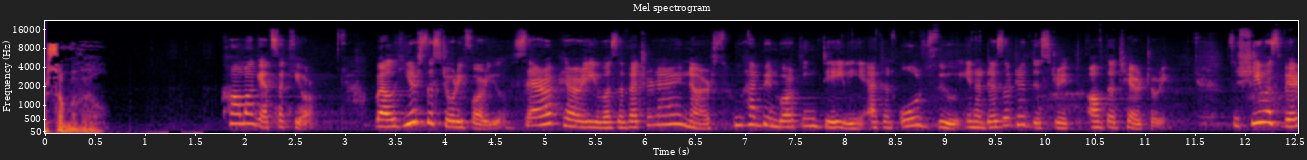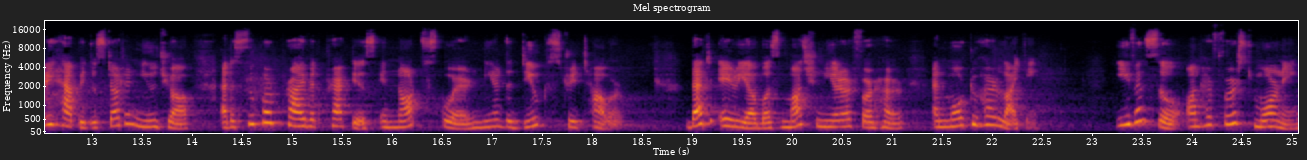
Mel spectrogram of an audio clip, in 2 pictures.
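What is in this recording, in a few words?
bangladesh, International Dialects of English Archive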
